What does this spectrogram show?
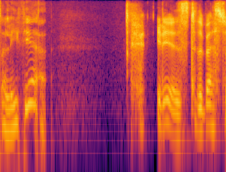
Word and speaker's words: Aletheia: that I've spoken to that is the proper pronunciation Alethea hey listen man so how does ilithyia work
